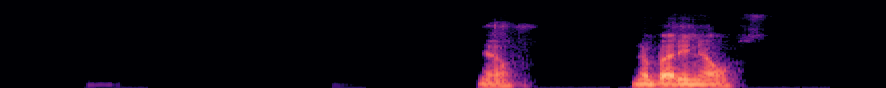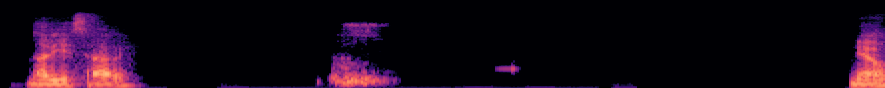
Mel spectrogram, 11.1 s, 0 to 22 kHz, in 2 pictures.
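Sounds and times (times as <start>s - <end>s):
faint electronic beep: 8.6s - 8.8s.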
